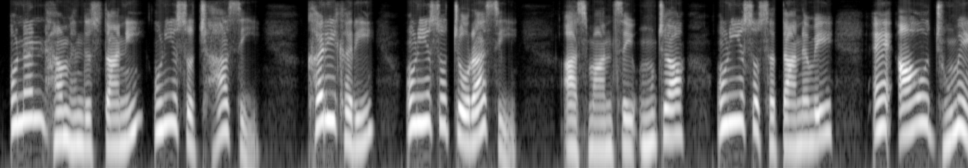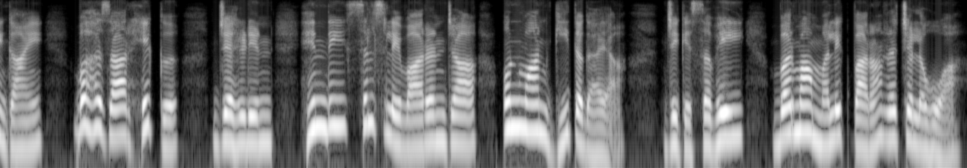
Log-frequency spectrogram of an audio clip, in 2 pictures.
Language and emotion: Sindhi, neutral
